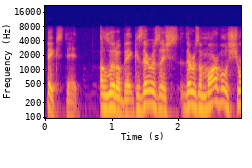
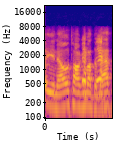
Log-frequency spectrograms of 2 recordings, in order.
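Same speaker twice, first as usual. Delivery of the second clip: ordinary talk, nothing marked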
